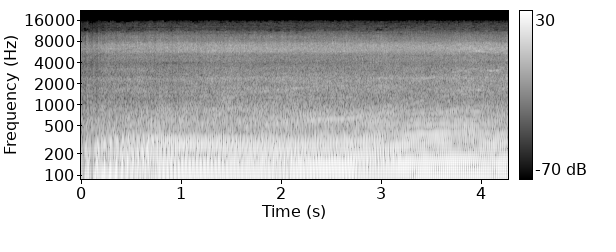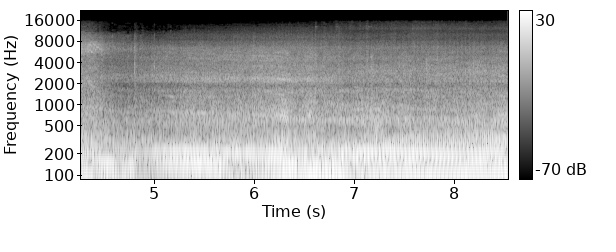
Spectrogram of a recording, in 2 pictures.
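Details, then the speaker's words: Off-road machine with a CVT, on its first trail ride after being brought back to running, warning light on: engine drones loud and the revs wander under load, bogging without pulling cleanly. The drive belt was slipping and later broke; it was not the timing chain. "Dang it, I know what that is. That's the belt. That light's been on and it's slipping. That's what that is. It ain't the timing chain."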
